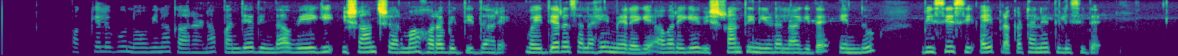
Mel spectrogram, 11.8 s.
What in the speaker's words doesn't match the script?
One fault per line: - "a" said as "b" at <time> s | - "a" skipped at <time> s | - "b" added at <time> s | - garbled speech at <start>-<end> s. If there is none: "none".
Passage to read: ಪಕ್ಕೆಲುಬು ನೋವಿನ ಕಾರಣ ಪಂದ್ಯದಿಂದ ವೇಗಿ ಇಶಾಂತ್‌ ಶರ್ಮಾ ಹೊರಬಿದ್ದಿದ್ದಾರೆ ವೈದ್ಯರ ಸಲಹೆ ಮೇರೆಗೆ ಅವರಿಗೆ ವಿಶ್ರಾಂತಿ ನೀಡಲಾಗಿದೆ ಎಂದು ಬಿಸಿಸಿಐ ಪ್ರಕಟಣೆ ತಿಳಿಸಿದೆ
none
